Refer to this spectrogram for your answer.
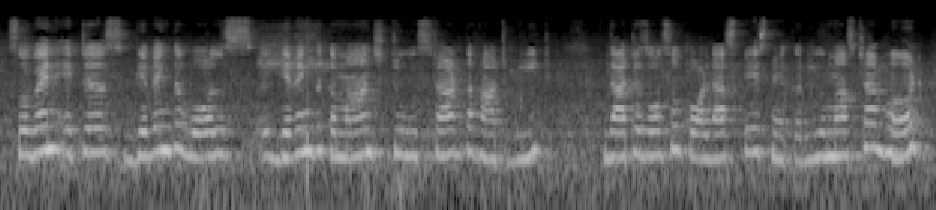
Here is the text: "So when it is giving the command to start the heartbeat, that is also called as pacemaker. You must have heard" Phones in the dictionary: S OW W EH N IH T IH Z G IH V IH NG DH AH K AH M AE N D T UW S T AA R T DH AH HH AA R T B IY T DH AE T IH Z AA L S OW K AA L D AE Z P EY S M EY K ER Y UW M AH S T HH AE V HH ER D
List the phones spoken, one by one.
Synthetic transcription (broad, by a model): S OW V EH N IH T IH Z G IH V IH NG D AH K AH M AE N D T UW S T AA R T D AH HH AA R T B IY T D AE T IH Z AA L S OW K AA L D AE S P EY S M EY K ER Y UW M AH S T HH AE V HH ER D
